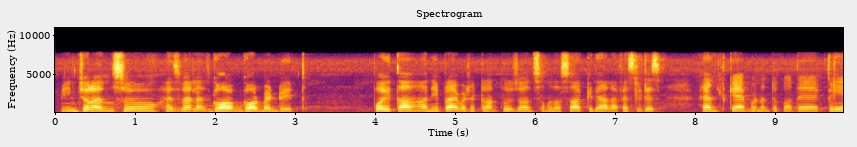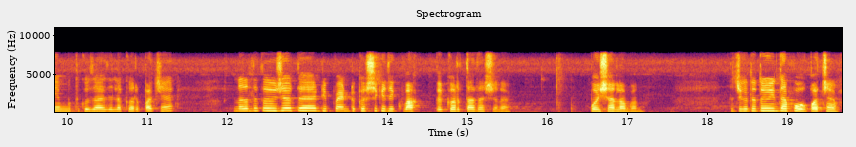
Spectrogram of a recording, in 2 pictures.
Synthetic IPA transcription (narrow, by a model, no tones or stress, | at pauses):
inɕuɾənsɛzʋɛlɛzɡɡɔʋɾmẽɳʈit̪ | pəjt̪aːnipɾajʋeʈsek̚ʈəɾat̪ːud͡zasəməd͡zasakit̪ɛalafɛsiliʈiːz | helt̪ʰkɛm̤əɽ̃uːnt̪ukat̪ẽkliːmt̪ukəd͡zajd͡zaljakəɾpat͡ɕẽ | nat̪at̪et̪ud͡ʑet̪ẽɖipẽɳɖkəɕiːkit̪ikʋak̚ | kəɾt̪at̪əɕina | pɔjɕãlɔɡən | t̪at͡ɕakət̪et̪uĩt̪jãpɔwpat͡ɕẽ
